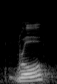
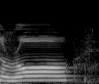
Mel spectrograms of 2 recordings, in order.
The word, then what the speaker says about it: Rho: in a Greek letter called Rho and it pronounces like our it you know looks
